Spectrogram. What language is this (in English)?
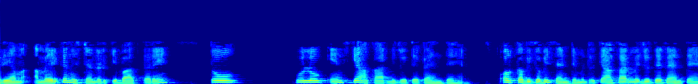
Hindi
